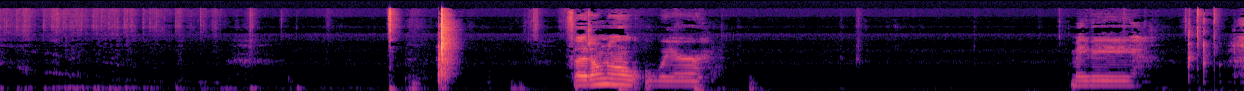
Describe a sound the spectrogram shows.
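Masking tape peels off a roll with a soft sticky rasp.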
